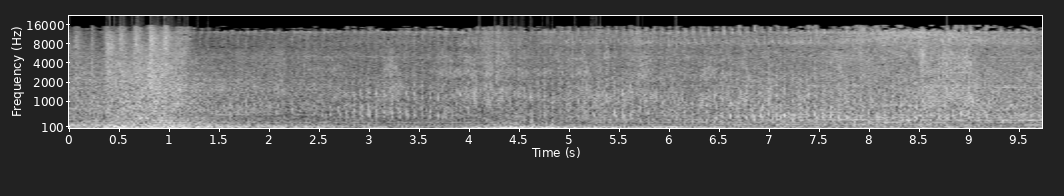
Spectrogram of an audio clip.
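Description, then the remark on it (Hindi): A helicopter flies, its rotor producing a loud, continuous chopping roar with heavy low-end rumble that swells and stays strong throughout, with no voices. The helicopters have delivered snipers. “जनाब हेलीकॉप्टर्स ने स्नाइपर्स को पहुंचा दिया है।”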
